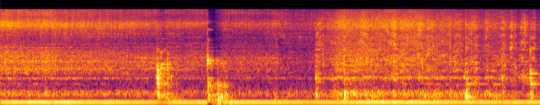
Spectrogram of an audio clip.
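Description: Tomato purée sizzling as it hits hot mustard oil and fried onions in a pressure cooker, stirred with a metal ladle that clicks against the pot a few times.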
